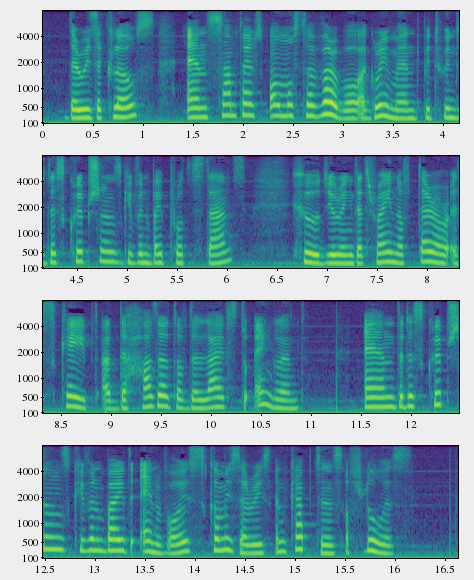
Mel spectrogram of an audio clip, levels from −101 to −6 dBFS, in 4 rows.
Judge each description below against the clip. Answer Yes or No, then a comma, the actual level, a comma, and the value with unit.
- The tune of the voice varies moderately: Yes, average, 3.8 semitones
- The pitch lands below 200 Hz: No, high, 245 Hz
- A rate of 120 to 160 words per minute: Yes, average, 155 wpm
